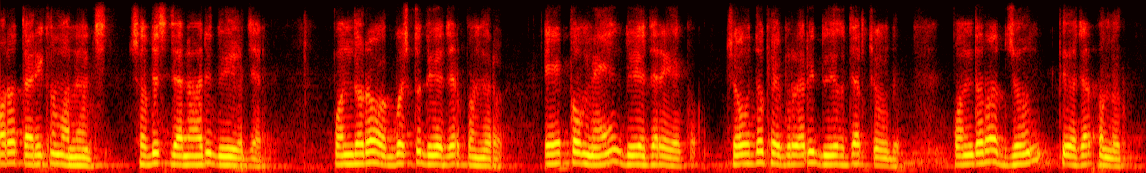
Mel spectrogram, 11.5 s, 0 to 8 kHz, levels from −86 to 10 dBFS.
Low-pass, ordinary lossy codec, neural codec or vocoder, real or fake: 7.2 kHz; Opus, 16 kbps; codec, 44.1 kHz, 2.6 kbps, DAC; fake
